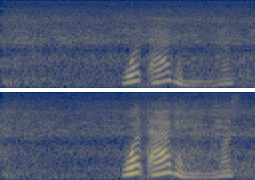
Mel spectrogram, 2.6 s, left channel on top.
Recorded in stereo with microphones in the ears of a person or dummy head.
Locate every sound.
1.2 s a woman speaking: 30° right (ahead or behind); by 2.4 s 55° right (ahead or behind)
